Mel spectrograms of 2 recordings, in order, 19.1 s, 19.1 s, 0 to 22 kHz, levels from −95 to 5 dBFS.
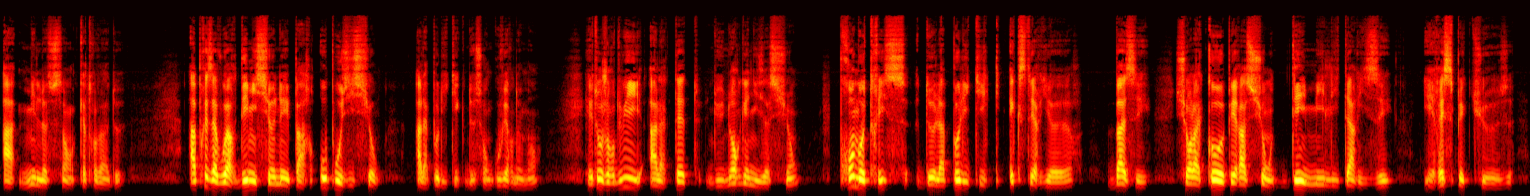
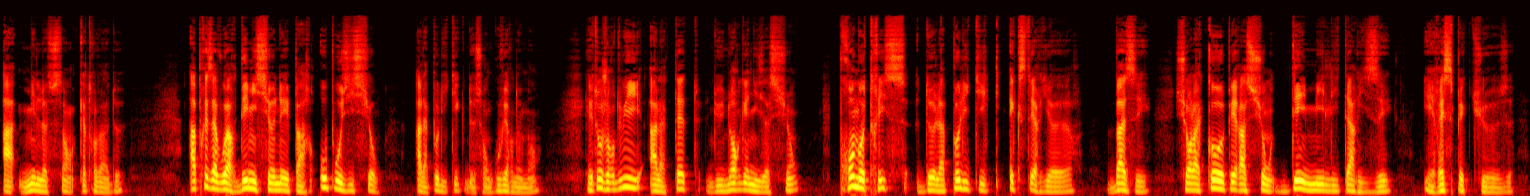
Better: second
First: thin; very; fading below 300 Hz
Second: none

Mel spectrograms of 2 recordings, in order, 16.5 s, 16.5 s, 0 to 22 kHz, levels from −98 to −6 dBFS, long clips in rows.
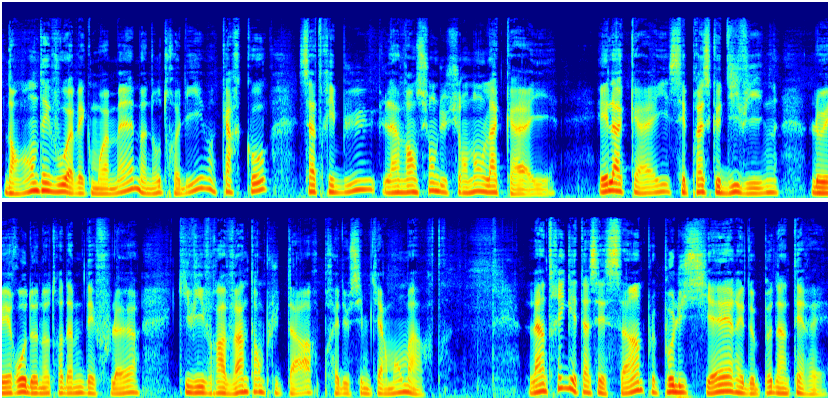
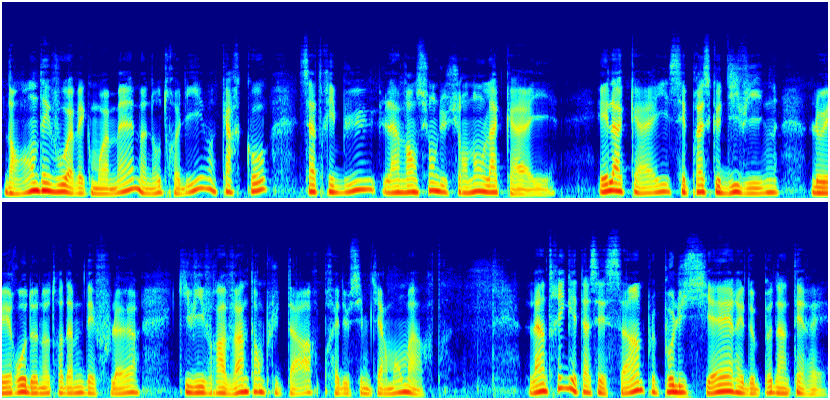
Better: first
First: none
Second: muffled; slightly; fading above 4 kHz

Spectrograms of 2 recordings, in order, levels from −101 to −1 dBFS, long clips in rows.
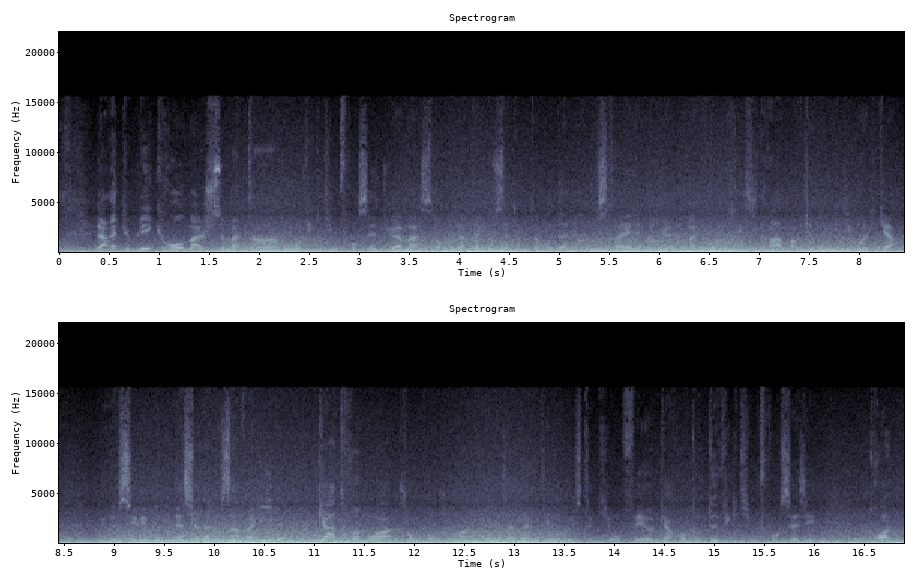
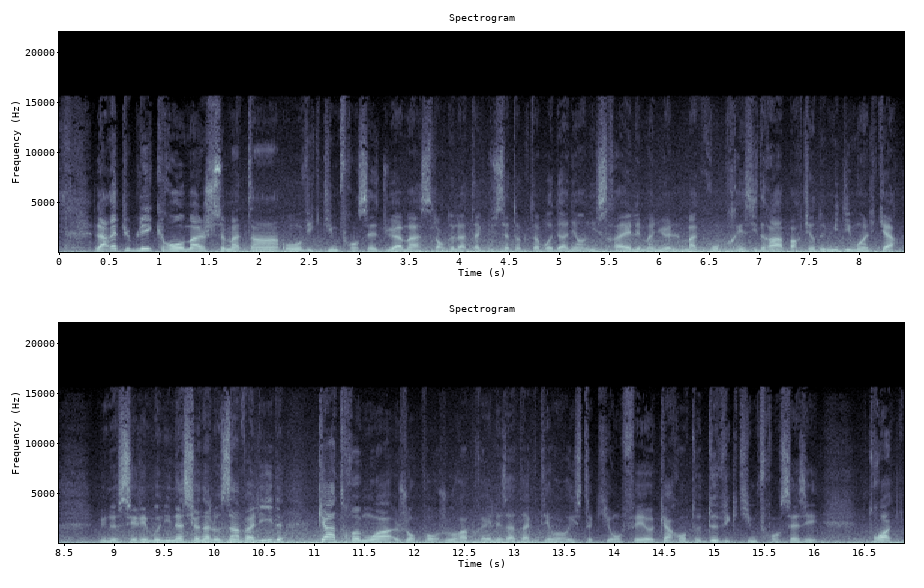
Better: second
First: wind noise on the microphone; heavy; 2 dB above the speech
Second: wind noise on the microphone; occasional gusts; 10 dB below the speech

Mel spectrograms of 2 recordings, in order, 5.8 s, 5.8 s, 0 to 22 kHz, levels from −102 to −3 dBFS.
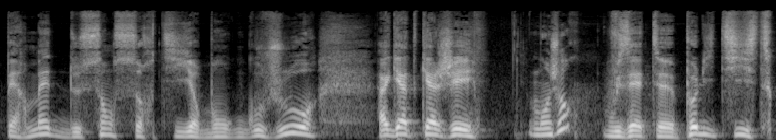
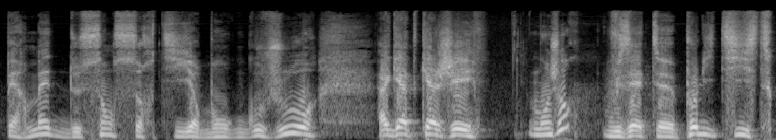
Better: first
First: none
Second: distortion; slight; 10 dB below the speech

